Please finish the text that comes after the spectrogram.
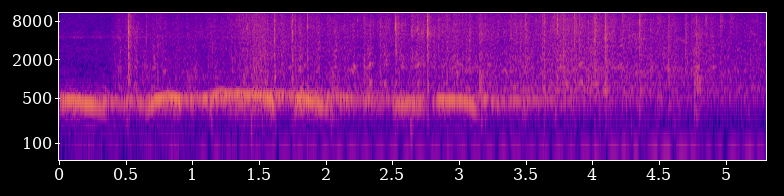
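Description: A pigeon coos in a soft, low, repeated burbling pattern, several rolling coos in a row, over a steady hissy background with scattered light clicks and rustles.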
